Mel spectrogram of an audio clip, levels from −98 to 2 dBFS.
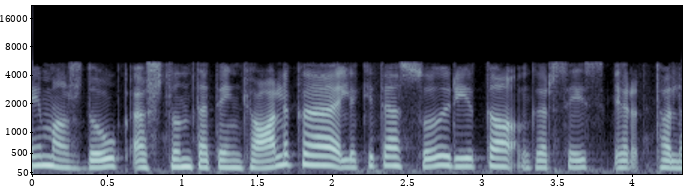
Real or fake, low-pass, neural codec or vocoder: fake; 5.4 kHz; codec, 16 kHz, 2 kbps, FunCodec, trained on Chinese and English, 25 frames a second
